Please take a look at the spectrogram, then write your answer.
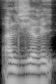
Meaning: Algeria (a country in North Africa; capital and largest city: Alger)
- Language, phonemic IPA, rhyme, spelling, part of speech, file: French, /al.ʒe.ʁi/, -i, Algérie, proper noun, Fr-Algérie.ogg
